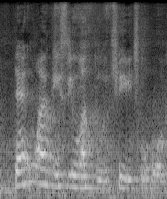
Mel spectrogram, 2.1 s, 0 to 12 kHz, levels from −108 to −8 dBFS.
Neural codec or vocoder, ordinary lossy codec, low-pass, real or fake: codec, 24 kHz, 3 kbps, HILCodec; none; none; fake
